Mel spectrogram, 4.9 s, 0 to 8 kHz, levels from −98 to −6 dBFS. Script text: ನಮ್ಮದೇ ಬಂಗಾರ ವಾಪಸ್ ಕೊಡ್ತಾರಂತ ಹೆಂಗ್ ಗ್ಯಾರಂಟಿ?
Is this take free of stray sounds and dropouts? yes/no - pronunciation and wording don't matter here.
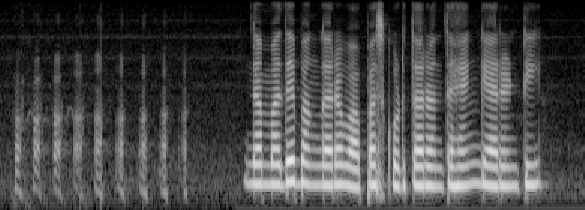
no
